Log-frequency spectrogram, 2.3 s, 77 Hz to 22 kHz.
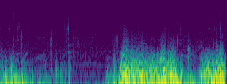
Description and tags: Ambient sounds of sea and people and amusements at Herne Bay, Kent, UK in the last week of July 2021. Things were probably a little quieter than usual because of coronavirus even if the official lockdown ended a week or so earlier.
ambient, field-recording, Herne-Bay, Kent, seaside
